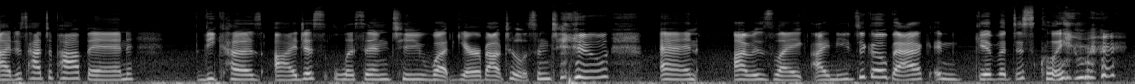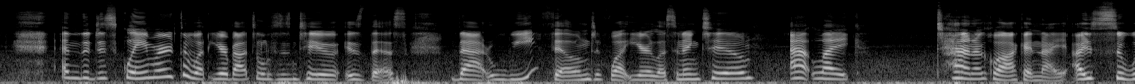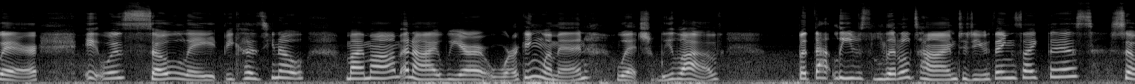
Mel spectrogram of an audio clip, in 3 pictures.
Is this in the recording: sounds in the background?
yes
